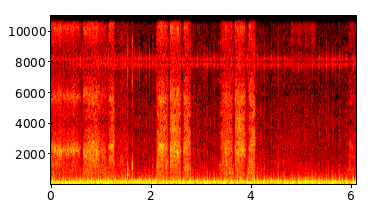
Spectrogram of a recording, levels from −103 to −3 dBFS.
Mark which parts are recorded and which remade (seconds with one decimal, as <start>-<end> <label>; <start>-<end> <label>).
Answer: 0.0-4.8 recorded; 4.8-5.3 remade; 5.3-6.1 recorded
